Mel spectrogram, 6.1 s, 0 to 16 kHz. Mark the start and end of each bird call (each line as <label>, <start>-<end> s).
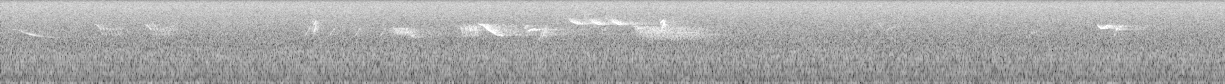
Fox Sparrow (Passerella iliaca), 0.3-4.0 s
Dusky Flycatcher (Empidonax oberholseri), 5.0-6.0 s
